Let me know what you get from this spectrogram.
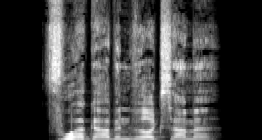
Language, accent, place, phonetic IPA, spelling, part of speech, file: German, Germany, Berlin, [ˈfoːɐ̯ɡaːbm̩ˌvɪʁkzaːmə], vorgabenwirksame, adjective, De-vorgabenwirksame.ogg
- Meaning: inflection of vorgabenwirksam: 1. strong/mixed nominative/accusative feminine singular 2. strong nominative/accusative plural 3. weak nominative all-gender singular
